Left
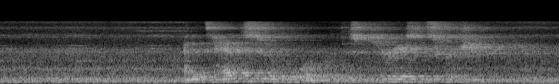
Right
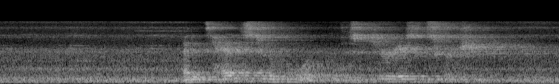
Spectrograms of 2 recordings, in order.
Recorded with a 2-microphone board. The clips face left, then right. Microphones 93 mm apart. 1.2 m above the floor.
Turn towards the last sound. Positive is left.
turn(degrees=-80)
